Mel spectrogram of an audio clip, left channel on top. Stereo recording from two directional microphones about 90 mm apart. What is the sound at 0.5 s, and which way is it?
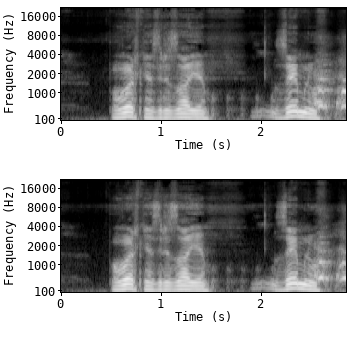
Speech, 25° right (ahead or behind).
